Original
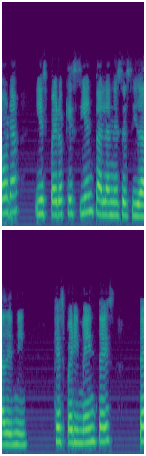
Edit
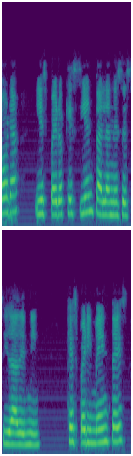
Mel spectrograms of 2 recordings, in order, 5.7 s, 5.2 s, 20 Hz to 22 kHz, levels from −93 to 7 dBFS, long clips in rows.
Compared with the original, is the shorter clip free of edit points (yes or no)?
yes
